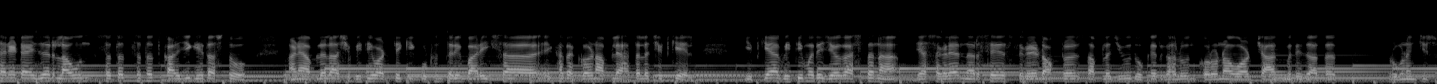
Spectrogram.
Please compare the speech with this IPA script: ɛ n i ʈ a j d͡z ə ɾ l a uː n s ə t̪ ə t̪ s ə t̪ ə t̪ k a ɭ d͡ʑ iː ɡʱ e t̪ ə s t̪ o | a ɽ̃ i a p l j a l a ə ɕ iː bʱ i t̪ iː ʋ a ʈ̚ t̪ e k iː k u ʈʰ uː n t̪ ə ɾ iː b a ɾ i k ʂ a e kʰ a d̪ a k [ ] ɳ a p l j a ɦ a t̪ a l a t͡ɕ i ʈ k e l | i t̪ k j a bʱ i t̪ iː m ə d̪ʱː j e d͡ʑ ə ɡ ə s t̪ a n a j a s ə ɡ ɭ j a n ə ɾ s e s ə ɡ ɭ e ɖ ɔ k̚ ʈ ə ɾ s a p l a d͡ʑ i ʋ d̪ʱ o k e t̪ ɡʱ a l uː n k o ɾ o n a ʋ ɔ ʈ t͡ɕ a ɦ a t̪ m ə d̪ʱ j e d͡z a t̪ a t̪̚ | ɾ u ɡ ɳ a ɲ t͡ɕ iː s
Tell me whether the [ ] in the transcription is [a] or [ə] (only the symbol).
ə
